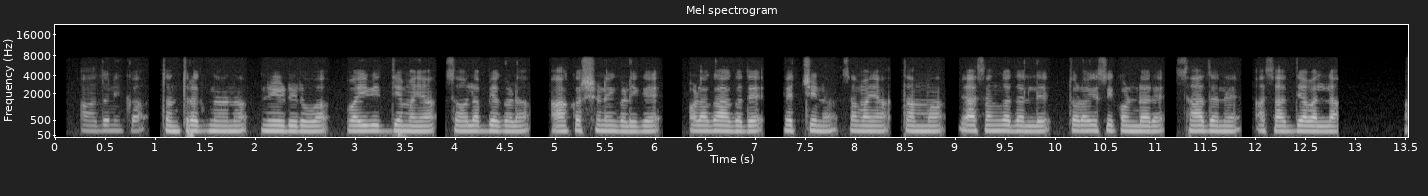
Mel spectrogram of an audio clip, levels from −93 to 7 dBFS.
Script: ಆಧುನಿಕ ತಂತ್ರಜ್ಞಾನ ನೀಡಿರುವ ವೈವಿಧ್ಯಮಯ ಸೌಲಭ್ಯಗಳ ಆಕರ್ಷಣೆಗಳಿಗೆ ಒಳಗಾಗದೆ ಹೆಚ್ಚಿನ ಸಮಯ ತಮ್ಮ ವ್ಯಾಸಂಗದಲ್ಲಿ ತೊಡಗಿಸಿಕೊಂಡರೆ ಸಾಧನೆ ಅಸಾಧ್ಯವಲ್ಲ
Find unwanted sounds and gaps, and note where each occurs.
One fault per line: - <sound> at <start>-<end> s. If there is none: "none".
none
